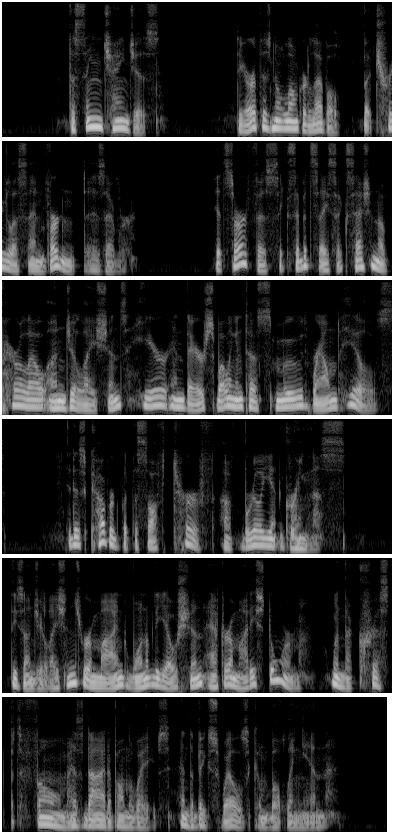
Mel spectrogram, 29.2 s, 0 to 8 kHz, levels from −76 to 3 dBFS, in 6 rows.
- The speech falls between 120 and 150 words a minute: Yes, average, 140 wpm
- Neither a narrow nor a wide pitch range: No, wide, 7.7 semitones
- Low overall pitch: Yes, low, 105 Hz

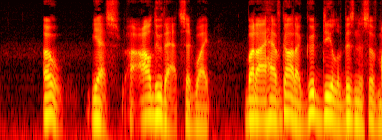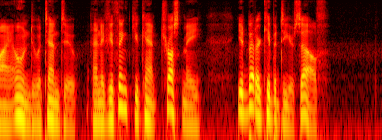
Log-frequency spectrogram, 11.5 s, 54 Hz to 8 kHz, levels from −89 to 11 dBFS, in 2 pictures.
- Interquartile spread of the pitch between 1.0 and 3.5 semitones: No, average, 4.7 semitones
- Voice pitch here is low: Yes, low, 110 Hz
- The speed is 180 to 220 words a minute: Yes, average, 195 wpm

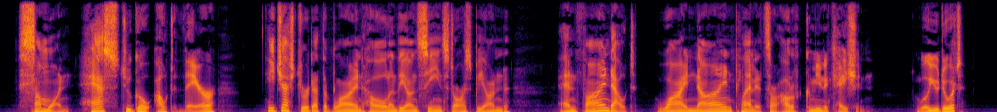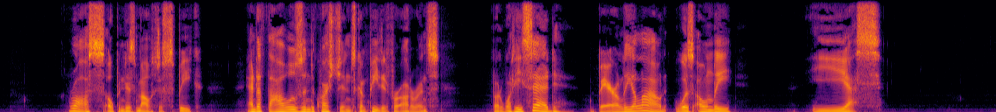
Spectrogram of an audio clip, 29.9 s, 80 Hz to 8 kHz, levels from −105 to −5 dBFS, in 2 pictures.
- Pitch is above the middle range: No, low, 110 Hz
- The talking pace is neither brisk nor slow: No, slow, 105 wpm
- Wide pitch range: Yes, wide, 6.7 semitones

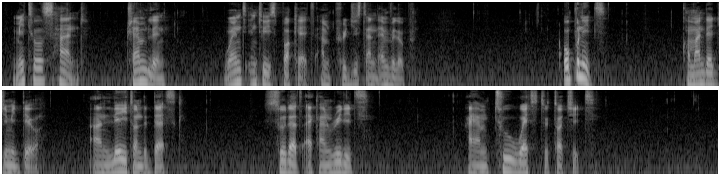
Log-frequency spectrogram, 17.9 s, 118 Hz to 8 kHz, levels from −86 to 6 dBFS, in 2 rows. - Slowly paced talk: Yes, slow, 115 wpm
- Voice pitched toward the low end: Yes, low, 110 Hz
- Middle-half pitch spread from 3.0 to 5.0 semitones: Yes, average, 4.2 semitones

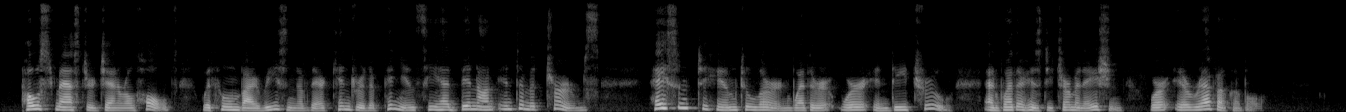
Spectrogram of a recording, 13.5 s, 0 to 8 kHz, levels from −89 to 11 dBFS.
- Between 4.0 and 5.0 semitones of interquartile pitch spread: Yes, average, 4.5 semitones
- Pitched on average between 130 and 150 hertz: No, medium, 185 Hz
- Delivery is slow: No, average, 145 wpm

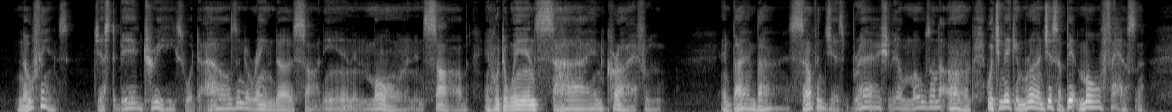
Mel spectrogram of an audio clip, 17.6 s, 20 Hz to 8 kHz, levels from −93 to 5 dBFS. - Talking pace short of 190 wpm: Yes, average, 155 wpm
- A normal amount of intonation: Yes, average, 3.3 semitones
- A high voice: No, low, 115 Hz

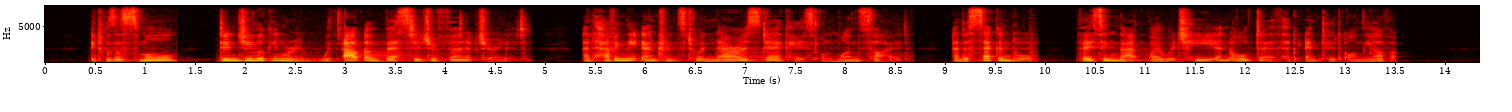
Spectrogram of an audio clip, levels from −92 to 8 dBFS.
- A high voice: Yes, high, 195 Hz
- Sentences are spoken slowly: No, average, 175 wpm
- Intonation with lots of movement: No, average, 3.8 semitones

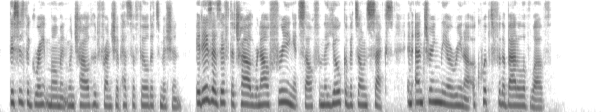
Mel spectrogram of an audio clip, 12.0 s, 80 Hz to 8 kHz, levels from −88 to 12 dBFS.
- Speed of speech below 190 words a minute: No, average, 195 wpm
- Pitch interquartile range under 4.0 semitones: Yes, average, 3.5 semitones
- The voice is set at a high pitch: Yes, high, 215 Hz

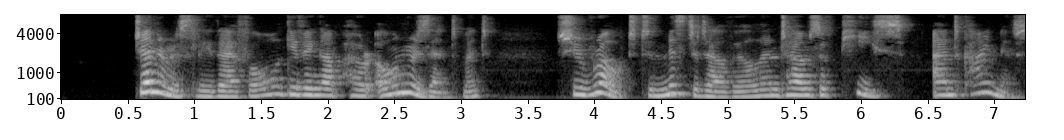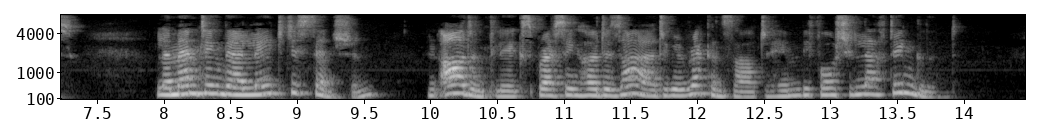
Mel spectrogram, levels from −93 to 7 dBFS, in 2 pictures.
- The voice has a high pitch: Yes, high, 225 Hz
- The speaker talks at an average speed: Yes, average, 150 wpm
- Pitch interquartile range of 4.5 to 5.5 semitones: Yes, average, 4.8 semitones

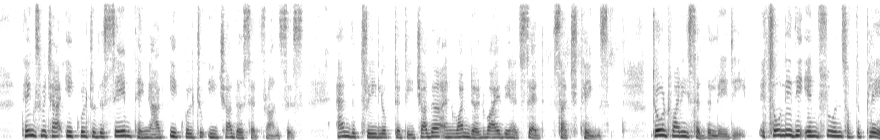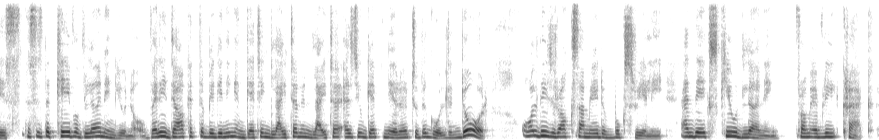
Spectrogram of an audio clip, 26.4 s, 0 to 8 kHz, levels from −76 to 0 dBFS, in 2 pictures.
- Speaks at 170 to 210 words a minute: Yes, average, 190 wpm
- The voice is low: No, high, 205 Hz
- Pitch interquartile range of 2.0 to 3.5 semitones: No, average, 4.6 semitones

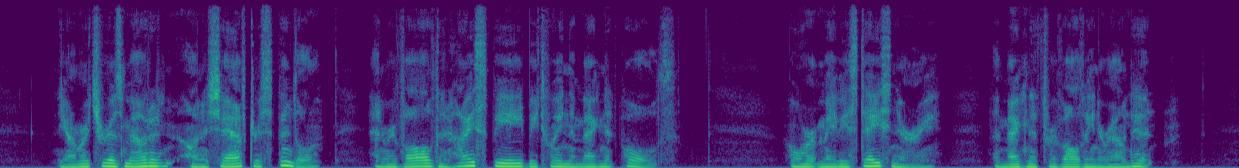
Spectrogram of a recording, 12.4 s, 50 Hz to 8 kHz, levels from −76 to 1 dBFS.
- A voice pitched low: Yes, low, 130 Hz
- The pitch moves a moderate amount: Yes, average, 3.1 semitones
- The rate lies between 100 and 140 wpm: Yes, slow, 135 wpm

